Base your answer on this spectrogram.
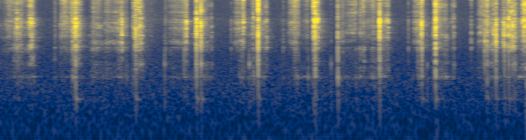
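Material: Plastic.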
